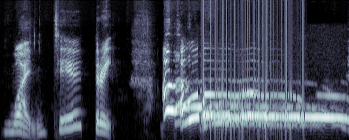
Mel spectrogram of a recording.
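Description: Several people howl together like wolves in imitation, with rising, wavering voiced calls after a short count-off, the group howl sustained and loud to the end.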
